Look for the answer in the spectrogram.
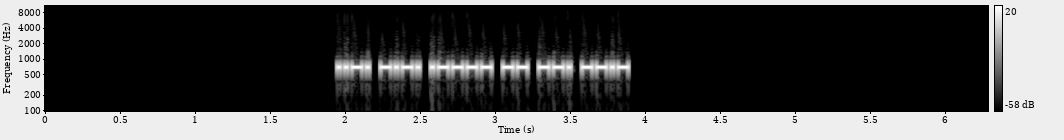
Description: Morse code, heard as a keyed tone, about 48 wpm, 700 Hz. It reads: FC1MGQ
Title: DXCC-100 Call Signs - 6 Characters - Repeated 2x - 50wpm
